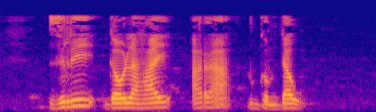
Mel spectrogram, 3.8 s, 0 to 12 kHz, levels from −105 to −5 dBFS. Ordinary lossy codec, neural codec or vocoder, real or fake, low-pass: MP3, 96 kbps; none; real; 7.2 kHz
